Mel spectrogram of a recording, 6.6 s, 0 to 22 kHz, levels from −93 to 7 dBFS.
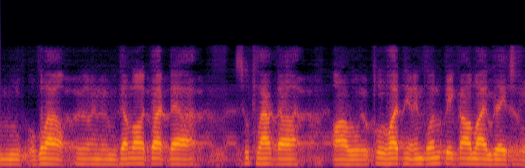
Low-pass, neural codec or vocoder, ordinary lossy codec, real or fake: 7.2 kHz; codec, 16 kHz, 0.5 kbps, FreqCodec, larger model; none; fake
